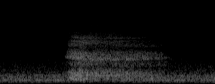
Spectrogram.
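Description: A person's single sharp, breathy exhale, like a huff of effort, lasting about a second and cut off abruptly, over a steady low background hum.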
